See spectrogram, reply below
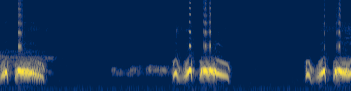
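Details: Decoy spotted dove rousing a newly trapped caged dove. It gives the tail of one coo, a soft murmur, then two full phrases of two short rising hoots and a long descending coo.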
